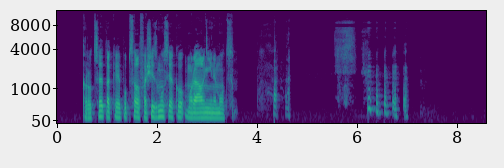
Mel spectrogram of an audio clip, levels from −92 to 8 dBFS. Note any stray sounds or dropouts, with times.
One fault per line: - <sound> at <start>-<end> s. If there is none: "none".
- laugh at 4.0-4.7 s
- laugh at 5.5-7.1 s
